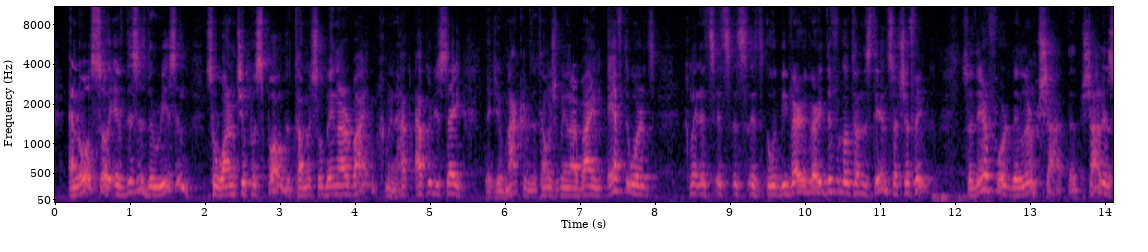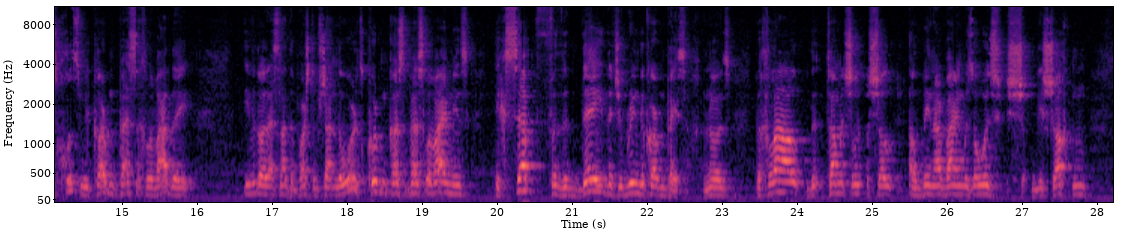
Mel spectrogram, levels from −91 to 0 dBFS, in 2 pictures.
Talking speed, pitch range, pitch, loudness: 205 wpm, 130-175 Hz, 150 Hz, -38 LUFS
